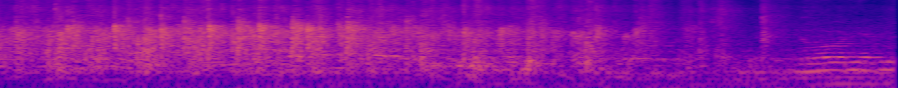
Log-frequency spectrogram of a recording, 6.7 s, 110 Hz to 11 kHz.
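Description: Church congregation clapping for God during a service led by Pastor William Galeano, IPUC District 4, a loud dense round of applause with voices mixed in, thinning near the end.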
